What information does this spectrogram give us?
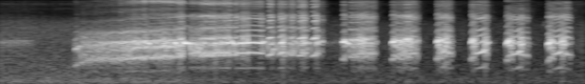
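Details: Red junglefowl hen used as a decoy to lure males: a long harsh cackling note gives way to a run of six short, evenly spaced clucking calls about every quarter second.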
